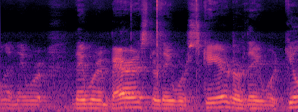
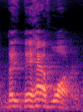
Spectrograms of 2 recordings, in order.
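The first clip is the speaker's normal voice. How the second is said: ordinary delivery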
